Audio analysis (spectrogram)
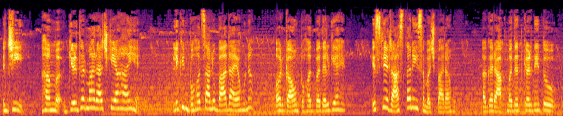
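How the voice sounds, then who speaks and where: A woman's voice: mid-range voice, lively intonation, unhurried, over music, close to an everyday voice. A woman voicing a courteous, eager young man with questions in an audio drama. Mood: polite, eager. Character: polite, eager young village man on a search.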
